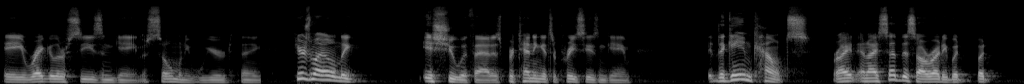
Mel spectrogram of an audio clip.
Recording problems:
none

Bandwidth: 15.5 kHz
